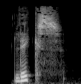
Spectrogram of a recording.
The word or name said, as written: lex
